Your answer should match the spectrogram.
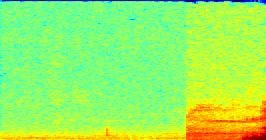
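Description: Near silence at first. About one and a half seconds in, a faint, steady room hiss comes in, and a man's voice starts right at the end.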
